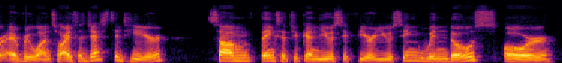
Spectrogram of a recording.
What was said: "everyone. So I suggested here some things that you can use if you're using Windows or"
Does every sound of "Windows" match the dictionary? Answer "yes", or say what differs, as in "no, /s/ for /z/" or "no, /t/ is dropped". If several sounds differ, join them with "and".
no, /s/ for /z/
